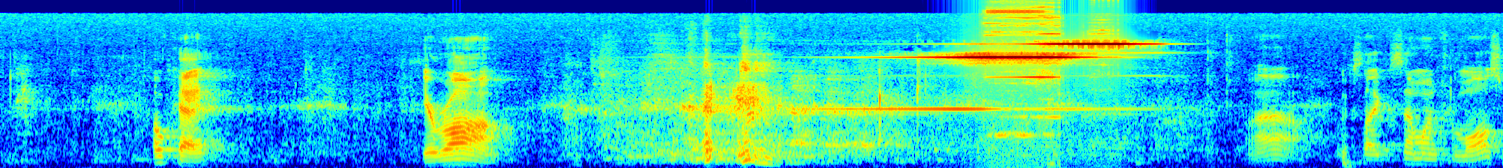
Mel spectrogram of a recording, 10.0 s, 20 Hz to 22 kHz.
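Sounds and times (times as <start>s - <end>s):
microphone feedback squeal: 5.2s - 7.8s.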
